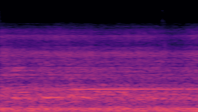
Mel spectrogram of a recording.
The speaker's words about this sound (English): On the ferry, it's a bit loud.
